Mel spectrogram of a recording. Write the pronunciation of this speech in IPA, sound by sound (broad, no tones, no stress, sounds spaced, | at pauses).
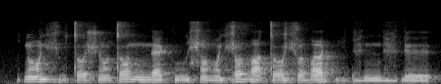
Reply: ɗ ɔ̃ vʲ o̤ t ɔ ʃ ɔ̃ t ɔ nː æ k u ɕ õ ðˤ ũ fʲ u ðˤ æ t ɔ fʲ ɘ ðˤ i k͡p i̤ ɗ æ̤ nː æ̤ ɗ ɘ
